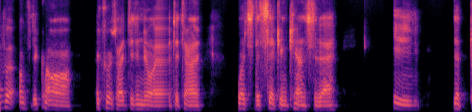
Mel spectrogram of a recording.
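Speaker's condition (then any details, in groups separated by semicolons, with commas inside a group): Cerebral palsy; wheelchair since late twenties; attended school for speech impairments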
